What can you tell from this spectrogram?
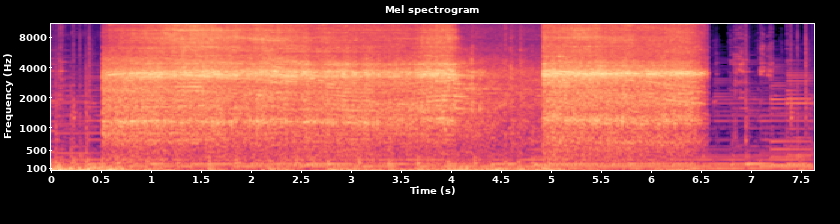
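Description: Corded circular saw cutting through a 2x4 twice, one cut of about three and a half seconds and a second shorter one after a brief pause, with the saw stopping sharply near the end. These are the cuts for the angled corner gussets.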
